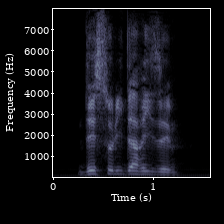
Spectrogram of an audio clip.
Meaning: 1. to dissociate, to break up (a group) 2. to dissociate oneself
- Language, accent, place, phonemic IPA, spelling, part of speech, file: French, France, Lyon, /de.sɔ.li.da.ʁi.ze/, désolidariser, verb, LL-Q150 (fra)-désolidariser.wav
